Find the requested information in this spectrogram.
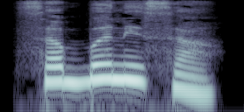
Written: ಸಬನೀಸು

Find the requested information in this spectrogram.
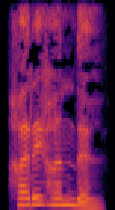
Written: ಹರೆಹಂದಲ್

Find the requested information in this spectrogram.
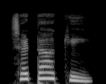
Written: ಚಿಟಿಕೆ

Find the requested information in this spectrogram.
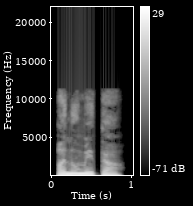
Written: ಅನಾಮತ್ತು

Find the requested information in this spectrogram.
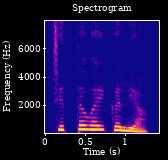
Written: ಚಿತ್ತವೈಕಲ್ಯ

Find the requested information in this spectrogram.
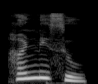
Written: ಹಣ್ಣಿಸು

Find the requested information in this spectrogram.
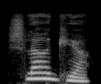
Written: ಶ್ಲಾಘ್ಯ

